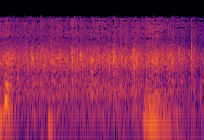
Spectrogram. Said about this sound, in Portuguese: Gente demais, pode aplaudir o Senhor. Vocês vão ficar cansados de aplaudir o Senhor, né?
